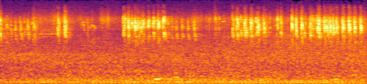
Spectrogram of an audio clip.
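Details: Several sparrows on a terrace garden in the rain, chattering in long runs of rapid high chirps with short pauses, over a continuous rain hiss.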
